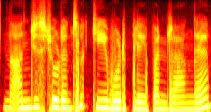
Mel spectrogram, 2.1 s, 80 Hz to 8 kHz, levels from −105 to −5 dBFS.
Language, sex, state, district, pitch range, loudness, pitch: Tamil, female, Tamil Nadu, Nilgiris, 180-210 Hz, -13 LUFS, 200 Hz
